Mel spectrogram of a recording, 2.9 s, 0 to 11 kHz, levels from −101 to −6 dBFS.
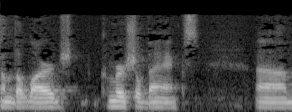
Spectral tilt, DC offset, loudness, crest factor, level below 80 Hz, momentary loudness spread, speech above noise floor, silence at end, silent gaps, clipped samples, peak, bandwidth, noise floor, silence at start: -5.5 dB/octave; under 0.1%; -35 LUFS; 18 dB; -72 dBFS; 16 LU; 30 dB; 0 s; none; under 0.1%; -18 dBFS; 7.4 kHz; -65 dBFS; 0 s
